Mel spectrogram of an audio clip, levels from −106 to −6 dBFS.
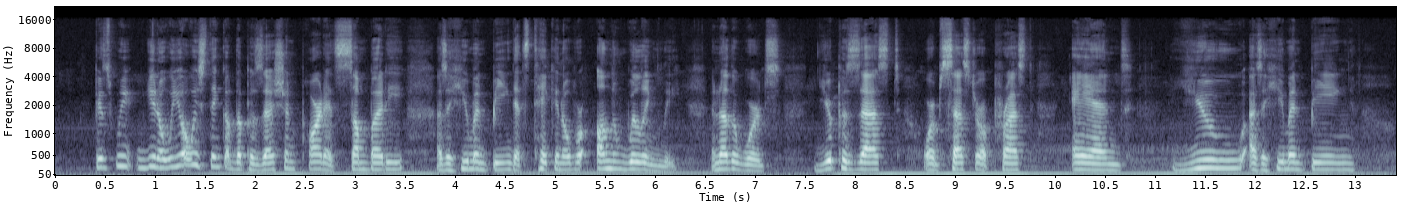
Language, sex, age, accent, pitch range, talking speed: English, female, 50-69, American, 130-185 Hz, 160 wpm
